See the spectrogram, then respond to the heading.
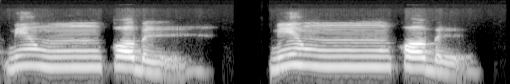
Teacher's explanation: So dia bunyi dengung pun dengung yang tafkim yang tebal sebab dia adalah huruf qaf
